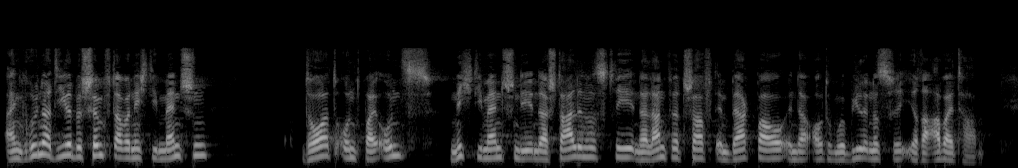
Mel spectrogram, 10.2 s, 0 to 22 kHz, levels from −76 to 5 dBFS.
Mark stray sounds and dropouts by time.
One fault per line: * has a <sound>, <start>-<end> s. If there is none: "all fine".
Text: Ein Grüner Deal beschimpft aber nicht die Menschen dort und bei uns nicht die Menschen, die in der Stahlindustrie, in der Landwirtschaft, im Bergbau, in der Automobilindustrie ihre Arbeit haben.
all fine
